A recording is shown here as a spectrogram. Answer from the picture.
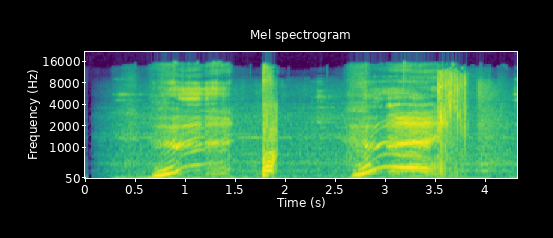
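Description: Two drawn-out, rising fart sounds with a buzzy, tonal quality, fairly loud and close, separated by a short sharp crack, with no talking.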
